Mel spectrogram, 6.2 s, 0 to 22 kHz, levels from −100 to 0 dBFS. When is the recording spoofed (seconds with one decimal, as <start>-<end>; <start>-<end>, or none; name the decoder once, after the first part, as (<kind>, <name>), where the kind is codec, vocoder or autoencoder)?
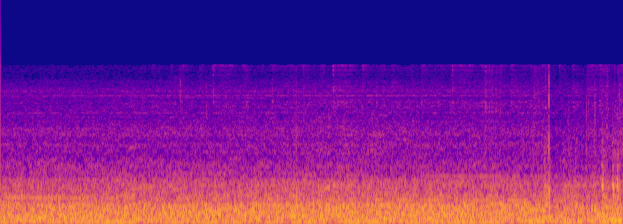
none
